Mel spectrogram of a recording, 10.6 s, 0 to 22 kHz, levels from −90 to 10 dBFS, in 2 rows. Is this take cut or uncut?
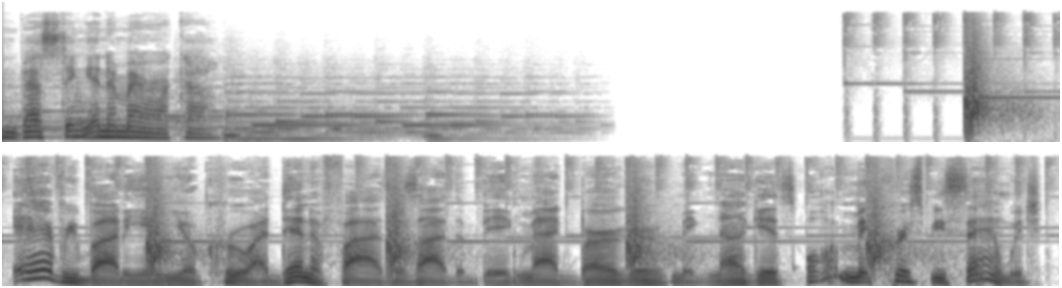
cut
